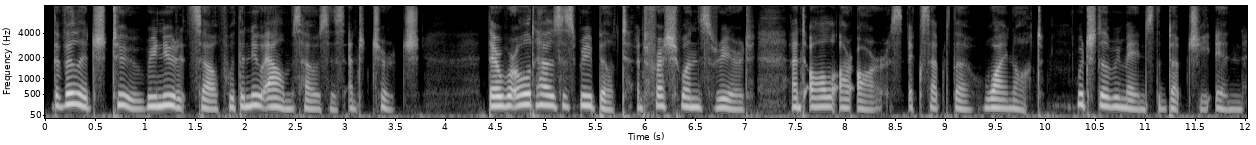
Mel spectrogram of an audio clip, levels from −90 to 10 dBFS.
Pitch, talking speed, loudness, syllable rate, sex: 195 Hz, 170 wpm, -20 LUFS, 5.0 syllables/s, female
